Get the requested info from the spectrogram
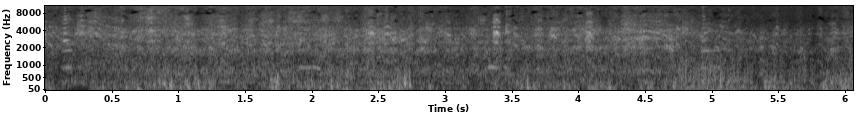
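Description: A large flock of gulls calling over one another: a continuous chatter of many short, high squealing cries.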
